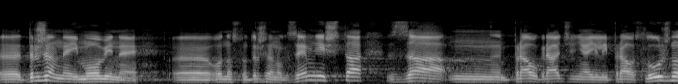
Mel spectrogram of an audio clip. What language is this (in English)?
Croatian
